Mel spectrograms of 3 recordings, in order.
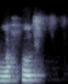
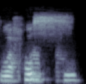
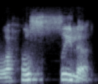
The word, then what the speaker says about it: وحصل: Why are you saying wahus? It's wahus. So close your teeth and let the air come through your teeth like a whistling sound. Wahussila.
